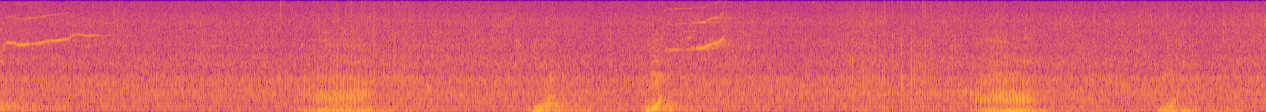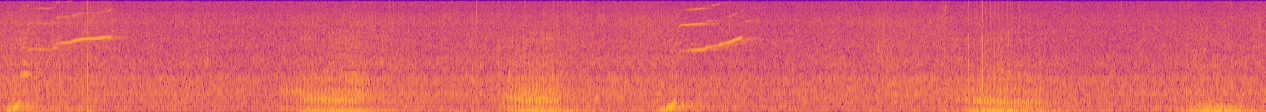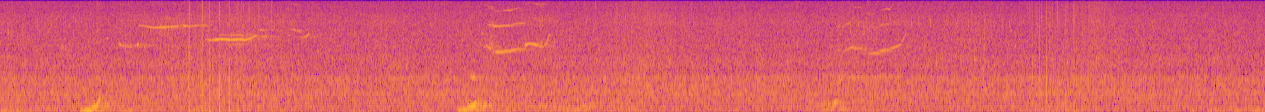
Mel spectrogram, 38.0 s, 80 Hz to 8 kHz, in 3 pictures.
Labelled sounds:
0.0	1.1	humpback whale, 1.9 to 5.6 kHz
6.6	7.3	humpback whale, 1.8 to 6.6 kHz
9.9	10.2	humpback whale, 2.5 to 2.9 kHz
12.9	13.9	humpback whale, 2.0 to 6.5 kHz
19.4	20.3	humpback whale, 1.9 to 6.5 kHz
26.5	28.1	humpback whale, 2.2 to 4.1 kHz
30.0	30.8	humpback whale, 1.9 to 6.4 kHz
33.7	34.4	humpback whale, 1.8 to 2.5 kHz

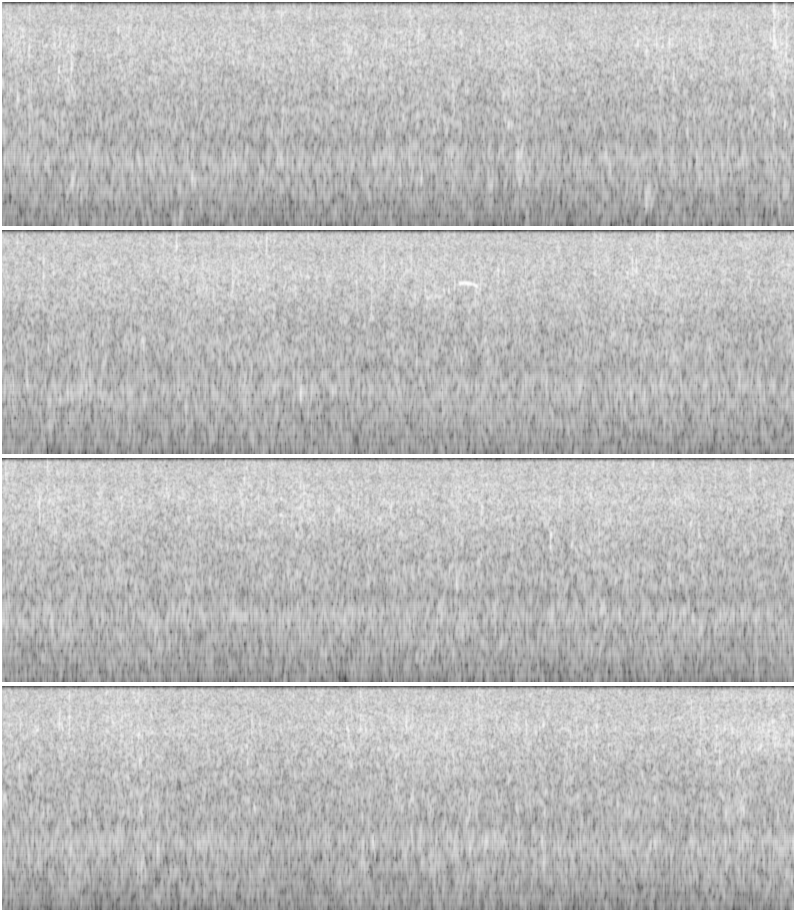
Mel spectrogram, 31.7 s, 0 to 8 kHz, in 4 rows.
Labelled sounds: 12.4	12.7	Pacific white-sided dolphin, 3.6 to 3.9 kHz

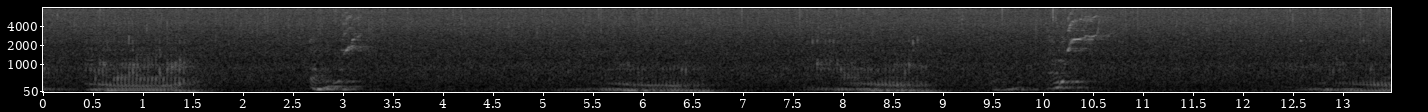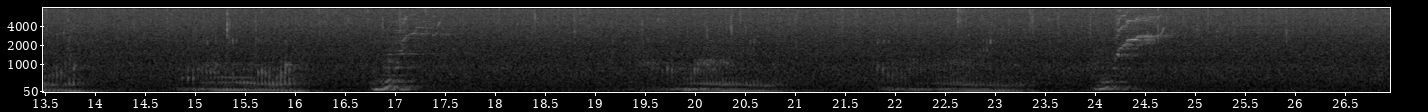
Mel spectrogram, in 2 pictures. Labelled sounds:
3.0	3.3	humpback whale, 1.4 to 2.0 kHz
10.2	10.7	humpback whale, 1.6 to 5.3 kHz
17.1	17.4	humpback whale, 2.8 to 3.2 kHz
24.3	24.7	humpback whale, 2.3 to 5.0 kHz

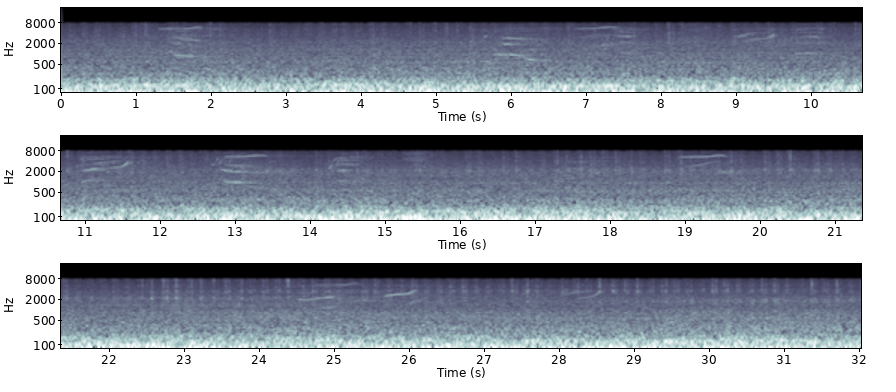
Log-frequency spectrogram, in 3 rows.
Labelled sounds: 10.8	11.7	killer whale, southern resident, 2.0 to 7.2 kHz
12.6	13.5	killer whale, southern resident, 0.98 to 6.6 kHz
18.8	19.7	killer whale, southern resident, 1.9 to 6.0 kHz
24.4	25.1	killer whale, southern resident, 1.3 to 3.4 kHz

